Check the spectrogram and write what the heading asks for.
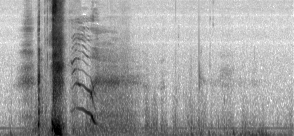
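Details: Person sick, likely with a cold amid many sick contacts: quick in-breath, then one forceful sneeze with a falling voiced tail and a few quieter breaths. Sneezing.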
